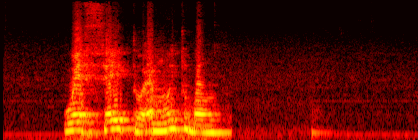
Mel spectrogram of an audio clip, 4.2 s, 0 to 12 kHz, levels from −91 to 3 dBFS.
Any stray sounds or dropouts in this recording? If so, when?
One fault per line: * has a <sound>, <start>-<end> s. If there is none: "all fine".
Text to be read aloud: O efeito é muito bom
all fine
